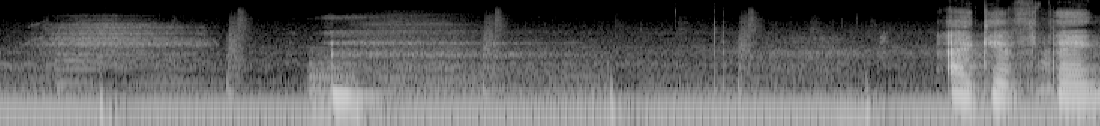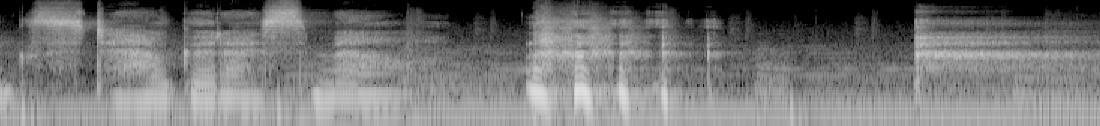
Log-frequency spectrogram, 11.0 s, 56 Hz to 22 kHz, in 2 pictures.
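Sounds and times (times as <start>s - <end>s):
steady low hum: 0.0s - 10.9s
slow deep breathing through the nose toward a pillow: 0.1s - 4.7s, 10.1s - 10.9s
speech: 4.8s - 9.0s
laughter: 8.1s - 9.2s.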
